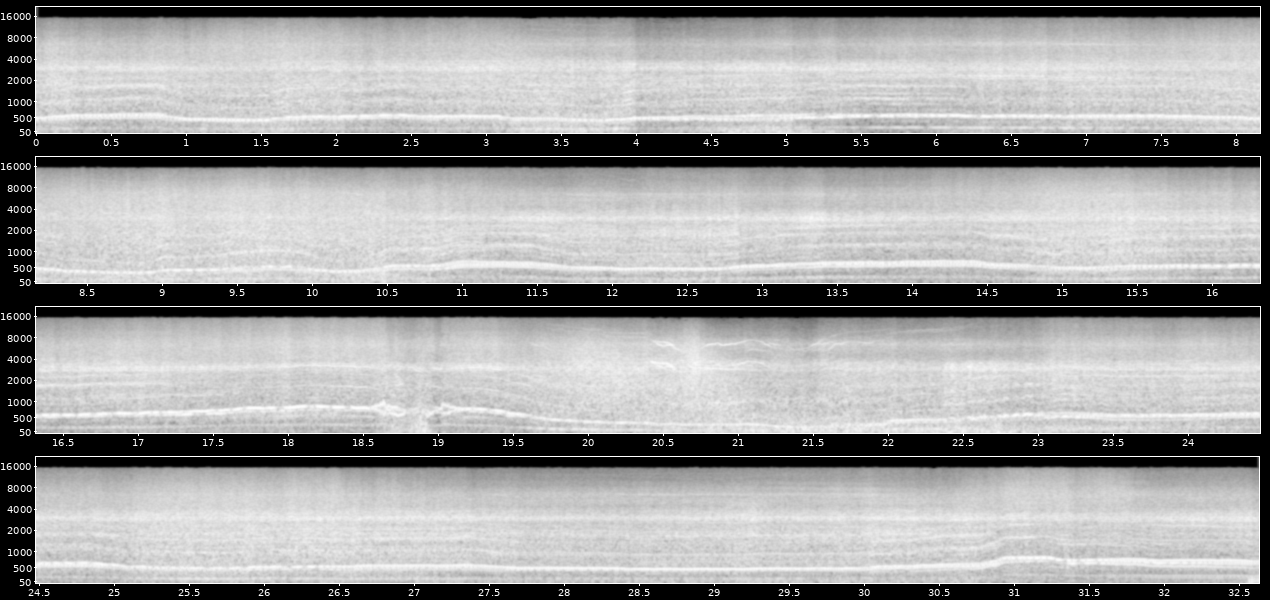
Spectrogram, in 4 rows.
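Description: Emax Hawk 5 FPV racing quadcopter's four brushless motors (RS2206 2300 KV) and propellers whining, the pitch constantly rising and falling with the throttle. About twenty seconds in the pitch dips sharply and then climbs back up.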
